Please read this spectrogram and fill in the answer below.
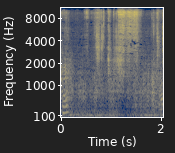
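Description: Metal scraper being worked under a steam-softened vinyl floor tile, scraping and peeling it up off the old adhesive in a few short rasping strokes, over a steady low hum.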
